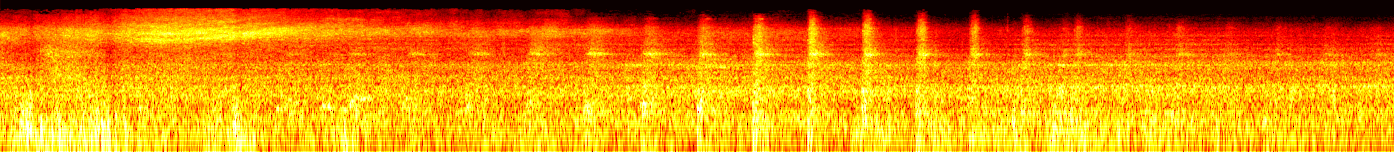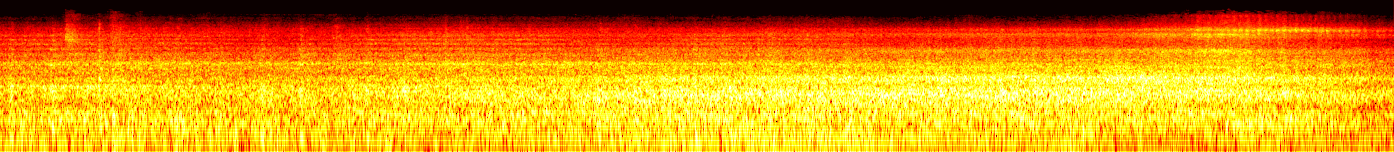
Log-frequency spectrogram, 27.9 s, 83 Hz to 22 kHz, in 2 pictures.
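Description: First Great Western InterCity 125 high-speed train passing close by on the platform line. The coaches roll past with their wheels clicking about twice a second. Near the end it gets louder as the rear Class 43 diesel power car goes by.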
